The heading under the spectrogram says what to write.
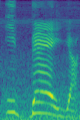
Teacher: Então o E é a vogal e o I é a semi que apareceu para dar suporte.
